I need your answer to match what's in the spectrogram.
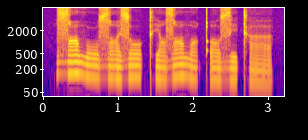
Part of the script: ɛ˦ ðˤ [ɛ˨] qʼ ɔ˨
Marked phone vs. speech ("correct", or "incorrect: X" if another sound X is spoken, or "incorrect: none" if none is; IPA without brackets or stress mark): incorrect: ɪ˨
